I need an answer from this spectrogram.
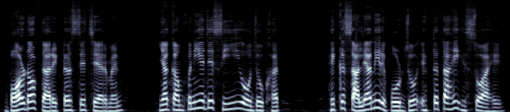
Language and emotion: Sindhi, neutral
